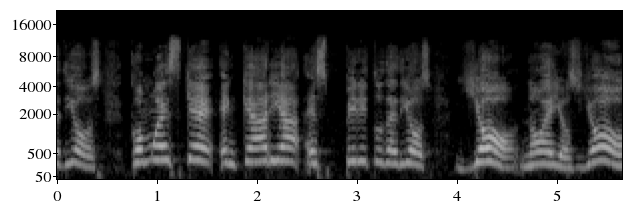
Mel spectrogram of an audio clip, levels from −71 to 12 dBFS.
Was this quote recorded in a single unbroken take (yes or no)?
yes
